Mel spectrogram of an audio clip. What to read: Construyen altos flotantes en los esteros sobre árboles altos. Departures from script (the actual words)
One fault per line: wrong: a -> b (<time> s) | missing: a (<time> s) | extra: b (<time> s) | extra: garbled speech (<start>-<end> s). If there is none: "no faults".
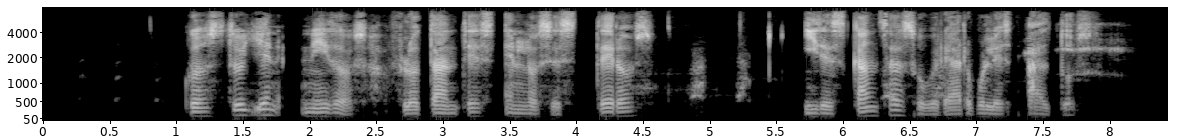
wrong: altos -> nidos (1.9 s)
extra: y descansa (5.7 s)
